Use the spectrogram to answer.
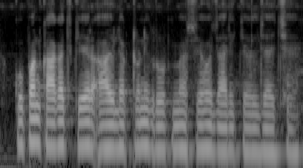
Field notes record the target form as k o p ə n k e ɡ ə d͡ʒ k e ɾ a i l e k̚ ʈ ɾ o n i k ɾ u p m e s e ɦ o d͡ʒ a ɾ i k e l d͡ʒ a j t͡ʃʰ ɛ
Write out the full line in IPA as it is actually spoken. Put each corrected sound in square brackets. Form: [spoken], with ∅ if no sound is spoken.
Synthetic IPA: k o p ə n k [a] ɡ ə d͡ʒ k e ɾ a i l e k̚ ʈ ɾ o n i k ɾ u p m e s e ɦ o d͡ʒ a ɾ i k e l d͡ʒ a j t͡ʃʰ ɛ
